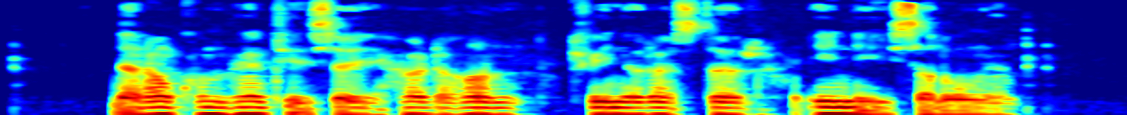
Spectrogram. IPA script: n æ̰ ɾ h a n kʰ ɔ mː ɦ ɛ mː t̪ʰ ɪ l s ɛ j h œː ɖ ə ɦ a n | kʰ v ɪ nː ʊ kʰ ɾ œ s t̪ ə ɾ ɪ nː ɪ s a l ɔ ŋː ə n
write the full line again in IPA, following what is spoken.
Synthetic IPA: n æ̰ ɾ h a n kʰ ɔ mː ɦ ɛ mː t̪ʰ ɪ l s ɛ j h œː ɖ ə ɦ a n | kʰ v ɪ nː ʊ ɾ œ s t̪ ə ɾ ɪ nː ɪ s a l ɔ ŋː ə n

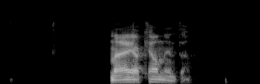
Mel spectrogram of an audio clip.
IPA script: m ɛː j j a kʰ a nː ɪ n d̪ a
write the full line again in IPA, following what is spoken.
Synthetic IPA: n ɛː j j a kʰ a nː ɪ n t̪ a

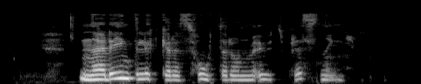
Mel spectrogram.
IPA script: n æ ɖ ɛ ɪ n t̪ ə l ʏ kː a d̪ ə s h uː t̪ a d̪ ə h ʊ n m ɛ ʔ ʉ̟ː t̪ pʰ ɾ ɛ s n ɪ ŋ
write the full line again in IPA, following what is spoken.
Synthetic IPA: n æ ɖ ɛ ɪ n t̪ ə l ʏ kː a d̪ ə s h uː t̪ a d̪ ə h ʊ n m ɛ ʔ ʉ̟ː t̪ pʰ ɾ ɛ s n ɪ ŋ

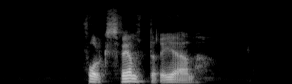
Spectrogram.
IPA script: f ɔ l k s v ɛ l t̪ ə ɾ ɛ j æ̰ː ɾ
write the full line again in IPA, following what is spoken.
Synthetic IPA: f ɔ l k s v ɛ l t̪ ə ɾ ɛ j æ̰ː l

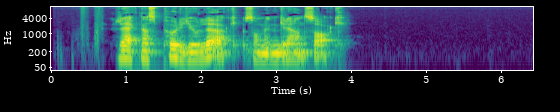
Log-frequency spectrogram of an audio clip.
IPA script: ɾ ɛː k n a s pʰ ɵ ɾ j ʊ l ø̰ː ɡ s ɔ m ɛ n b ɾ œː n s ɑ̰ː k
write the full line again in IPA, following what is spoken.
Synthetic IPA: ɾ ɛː k n a s pʰ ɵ ɾ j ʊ l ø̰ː k s ɔ m ɛ n ɡ ɾ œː n s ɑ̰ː k

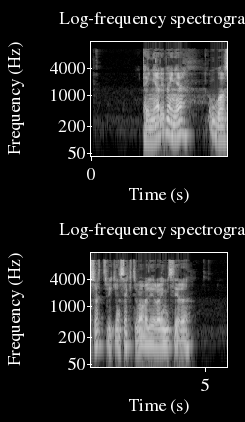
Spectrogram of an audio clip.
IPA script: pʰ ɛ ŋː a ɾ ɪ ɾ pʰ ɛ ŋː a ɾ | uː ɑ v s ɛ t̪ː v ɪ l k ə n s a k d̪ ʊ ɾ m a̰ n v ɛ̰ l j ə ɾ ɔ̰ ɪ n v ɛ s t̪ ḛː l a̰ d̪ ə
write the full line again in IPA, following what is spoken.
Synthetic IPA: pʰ ɛ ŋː a ɾ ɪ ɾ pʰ ɛ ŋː a ɾ | uː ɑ v s ɛ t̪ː v ɪ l k ə n s ɛ k t̪ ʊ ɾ m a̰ n v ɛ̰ l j ə ɾ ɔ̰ ɪ n v ɛ s t̪ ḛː ɾ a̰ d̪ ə

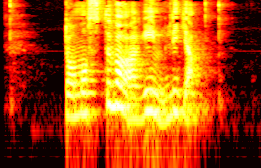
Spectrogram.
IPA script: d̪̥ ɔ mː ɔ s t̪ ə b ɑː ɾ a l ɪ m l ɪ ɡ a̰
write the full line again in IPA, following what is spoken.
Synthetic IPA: d̪̥ ɔ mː ɔ s t̪ ə v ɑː ɾ a ɾ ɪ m l ɪ ɡ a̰

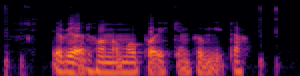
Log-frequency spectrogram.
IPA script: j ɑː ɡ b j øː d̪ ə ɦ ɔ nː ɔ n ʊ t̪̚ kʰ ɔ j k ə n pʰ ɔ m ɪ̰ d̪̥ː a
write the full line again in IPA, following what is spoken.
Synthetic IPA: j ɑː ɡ b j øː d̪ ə ɦ ɔ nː ɔ m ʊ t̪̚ pʰ ɔ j k ə n pʰ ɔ m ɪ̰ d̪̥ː a

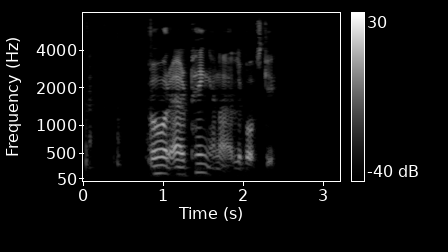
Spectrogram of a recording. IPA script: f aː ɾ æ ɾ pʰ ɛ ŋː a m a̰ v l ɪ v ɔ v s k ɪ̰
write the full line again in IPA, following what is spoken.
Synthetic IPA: v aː ɾ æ ɾ pʰ ɛ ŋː a ɳ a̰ l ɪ b ɔ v s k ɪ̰

